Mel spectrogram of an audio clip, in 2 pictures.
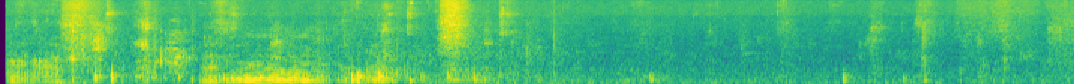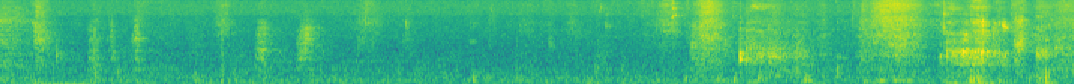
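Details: Older Polish Lowland Sheepdog with a nine-week-old puppy, soppy and affectionate indoors; soft whimpering and low growly grumbles in the first three seconds, then quiet rustling and snuffling, with more faint whines near the end.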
